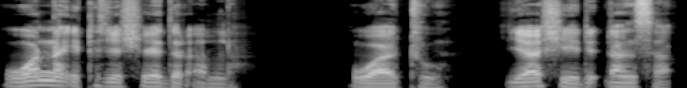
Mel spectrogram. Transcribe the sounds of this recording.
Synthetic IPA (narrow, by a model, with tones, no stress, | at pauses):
wɐ˦nːɐ˨ŋʔɪ˦ta˦t͡ʃeː˦˨ʃeː˦dɐ˨rʔa̰˦lːa˨h | waː˨tʰoː˨ | jaː˦ʃe˨de˦ɗɐ˦nsa̰˨ʔ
